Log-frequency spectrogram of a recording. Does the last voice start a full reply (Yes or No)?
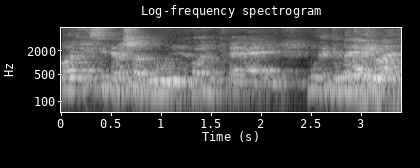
Yes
